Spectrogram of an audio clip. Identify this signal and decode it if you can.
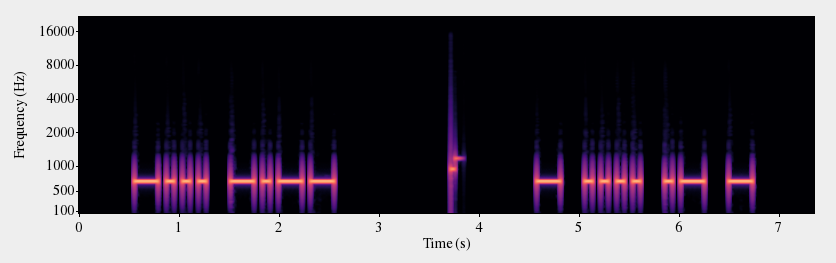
Morse code, heard as a keyed tone, about 15 wpm, 700 Hz. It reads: BY THAT
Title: Sentences from Top 100 Words - New Word Drill - 15wpm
